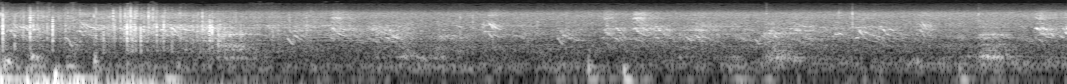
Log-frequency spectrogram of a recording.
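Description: Wild birds singing and calling in many short chirps, with a low rumble that fades out in the first second or two.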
